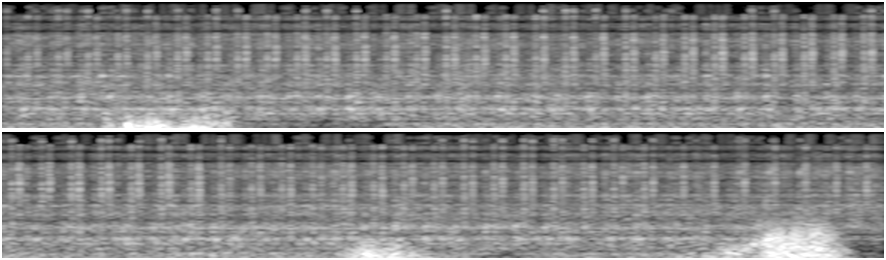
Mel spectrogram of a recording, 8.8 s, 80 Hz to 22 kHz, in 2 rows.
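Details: 2002 Skoda Fabia engine at steady idle with a rapid, fairly uneven ticking knock, roughly three per second, and occasional louder thumps. The owner asks what could be knocking; source unclear.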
